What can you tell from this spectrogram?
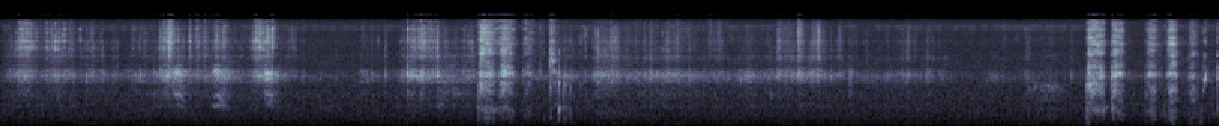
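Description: Metal chains rattling and clinking in bursts as someone strains against them, heard as TV episode audio played through small laptop speakers and picked up by a camera. The bursts are loudest about five seconds in and near the end, over a steady thin hiss.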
